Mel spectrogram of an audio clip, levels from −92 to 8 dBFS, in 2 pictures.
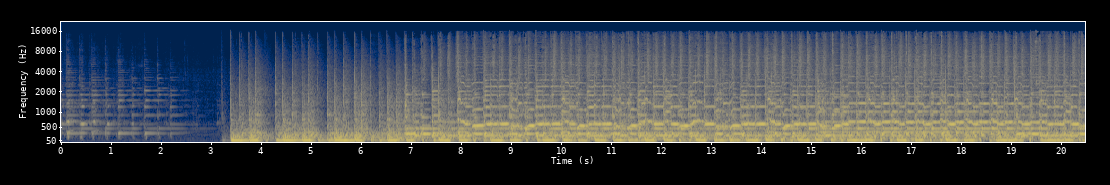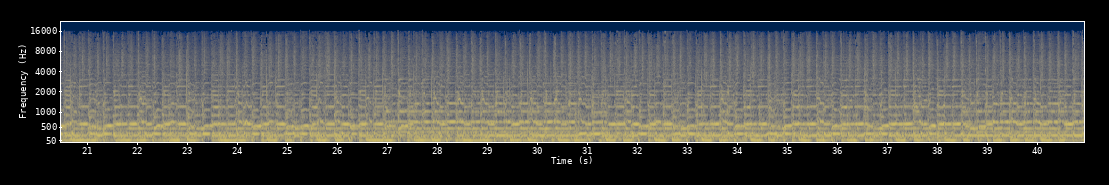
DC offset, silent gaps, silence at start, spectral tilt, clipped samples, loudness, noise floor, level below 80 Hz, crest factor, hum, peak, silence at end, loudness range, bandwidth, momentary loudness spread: under 0.1%; none; 0.1 s; -6 dB/octave; under 0.1%; -13 LUFS; -60 dBFS; -18 dBFS; 10 dB; none; -2 dBFS; 0 s; 4 LU; 16 kHz; 3 LU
